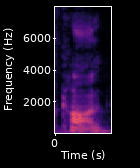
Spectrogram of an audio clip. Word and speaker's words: Cannes: it premiered at the Cannes Film Festival in 2022. How's it pronounced? Cannes? Yeah. I think I said Cannes. It's Cannes. Cannes Film Festival. Uh It's French. You don't pronounce half the letters.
